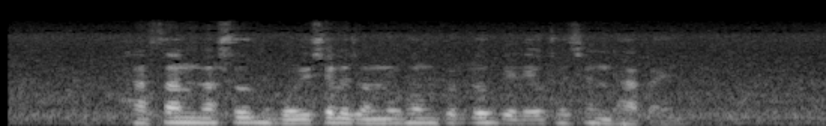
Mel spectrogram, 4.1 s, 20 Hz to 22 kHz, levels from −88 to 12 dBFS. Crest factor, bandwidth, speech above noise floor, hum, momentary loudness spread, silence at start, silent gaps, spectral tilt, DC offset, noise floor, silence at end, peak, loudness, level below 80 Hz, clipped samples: 18 dB; 10.5 kHz; 22 dB; none; 23 LU; 0.1 s; none; -7 dB/octave; under 0.1%; -43 dBFS; 0.05 s; -4 dBFS; -21 LUFS; -54 dBFS; under 0.1%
